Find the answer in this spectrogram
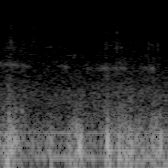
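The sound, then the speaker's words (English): Steady outdoor wind rushes and rumbles low, with soft gusty swells and faint thin high bird tones drifting above it; no one speaks. “Listen to the birds and the wind.”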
